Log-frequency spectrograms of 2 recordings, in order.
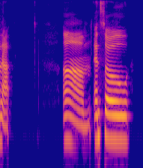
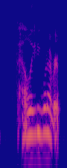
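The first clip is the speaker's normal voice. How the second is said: very soft, under the breath; a hushed private grumble; muttered aside; 3 semitones higher, 15 dB quieter than usual. Retold or imitated. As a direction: say it so she can't hear. Private aside about the lady.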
